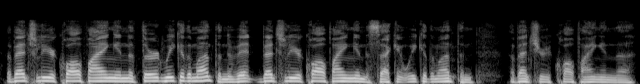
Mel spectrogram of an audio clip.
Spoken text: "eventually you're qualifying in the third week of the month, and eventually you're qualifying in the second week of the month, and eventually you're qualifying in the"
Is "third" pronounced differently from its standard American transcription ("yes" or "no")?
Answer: no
